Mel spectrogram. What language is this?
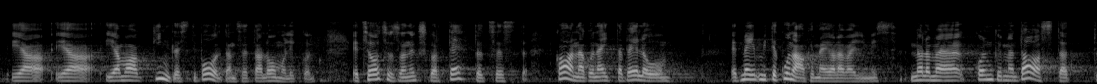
Estonian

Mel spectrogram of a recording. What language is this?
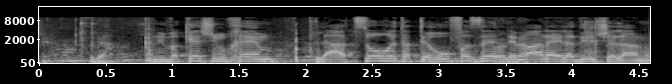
Hebrew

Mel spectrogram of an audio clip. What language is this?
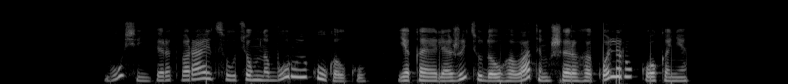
Belarusian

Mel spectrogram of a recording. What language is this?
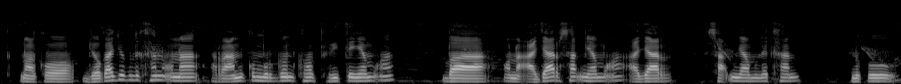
Santali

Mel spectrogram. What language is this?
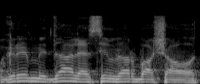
Hebrew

